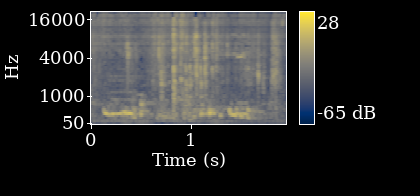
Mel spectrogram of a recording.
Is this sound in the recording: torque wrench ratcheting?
no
